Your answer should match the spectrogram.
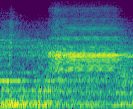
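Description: Gymnasium scoreboard buzzer sounds once, starting about two-thirds of a second in and lasting a little over a second, over music playing in the gym.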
